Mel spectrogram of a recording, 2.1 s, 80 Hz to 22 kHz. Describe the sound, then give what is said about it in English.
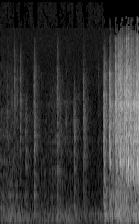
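A few scattered plastic clicks, then a burst of many six-sided dice (D6s) clattering and rattling together across a hard table surface, loud, rolled for sneak attack damage, continuing without any talk. “Kalman gets a sneak attack off of that, which at this level means... A lot of dice”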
